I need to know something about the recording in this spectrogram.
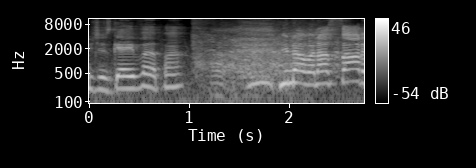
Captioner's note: laughter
